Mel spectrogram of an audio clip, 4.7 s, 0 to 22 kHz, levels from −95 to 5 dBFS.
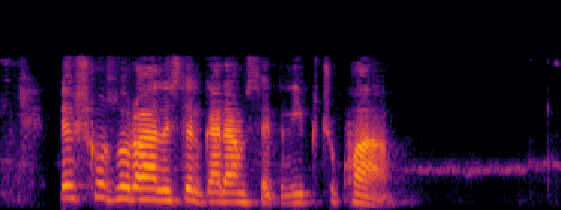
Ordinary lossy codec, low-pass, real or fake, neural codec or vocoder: AAC, 48 kbps; 7.2 kHz; fake; codec, 24 kHz, 0.9 kbps, WavTokenizer, medium speech release version 1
